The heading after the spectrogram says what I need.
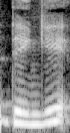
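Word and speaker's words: dengue: वो थे polio, tuberculosis, malaria, डेंगू and swine flu. वैसे ही स्पेलिंग डेंगू लिखी है बट इसकी प्रोनाउंसिएशन डेंगे होती है.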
